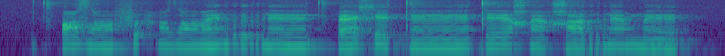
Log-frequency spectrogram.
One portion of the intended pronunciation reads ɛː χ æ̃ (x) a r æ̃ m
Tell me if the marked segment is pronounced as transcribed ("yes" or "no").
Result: no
